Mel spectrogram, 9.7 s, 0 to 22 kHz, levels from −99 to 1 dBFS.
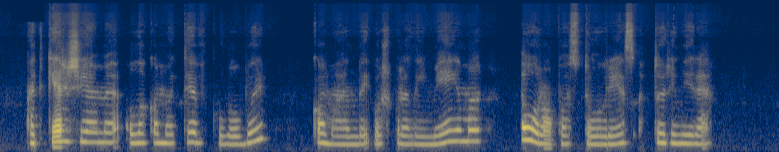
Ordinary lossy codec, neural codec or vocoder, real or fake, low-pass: Opus, 24 kbps; codec, 44.1 kHz, 7.8 kbps, Pupu-Codec; fake; 19.8 kHz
